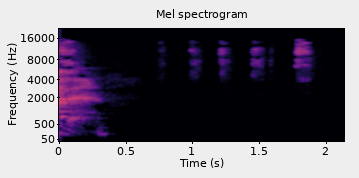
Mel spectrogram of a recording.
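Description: Felt-tip marker drawing on chart paper: a series of short, faint scratchy strokes as a box and tally marks are drawn.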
